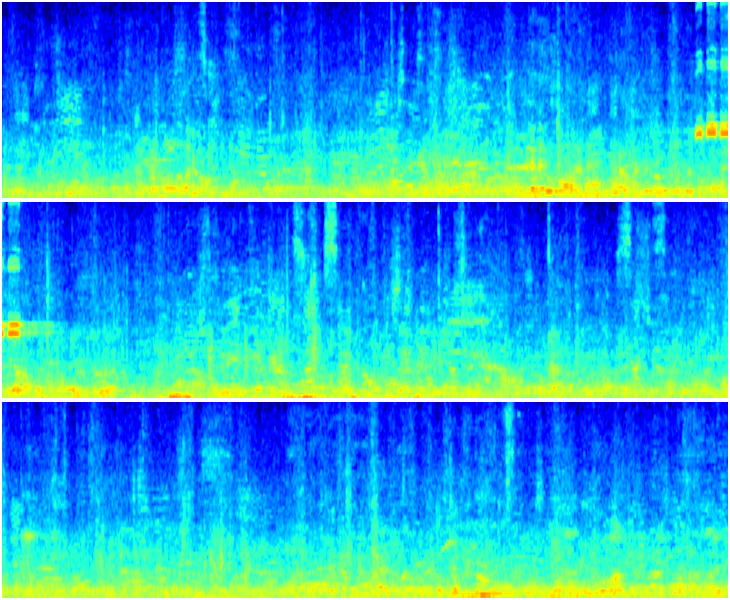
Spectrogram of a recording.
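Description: A crowd of spectators chatters steadily outdoors.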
